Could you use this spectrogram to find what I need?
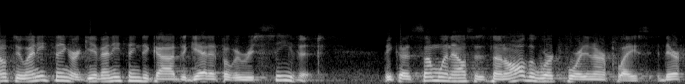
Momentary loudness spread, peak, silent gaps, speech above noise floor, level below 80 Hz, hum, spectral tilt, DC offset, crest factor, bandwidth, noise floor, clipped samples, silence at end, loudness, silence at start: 4 LU; -2 dBFS; none; 29 dB; -56 dBFS; none; -10.5 dB/octave; under 0.1%; 14 dB; 5.6 kHz; -45 dBFS; under 0.1%; 0 s; -16 LUFS; 0 s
